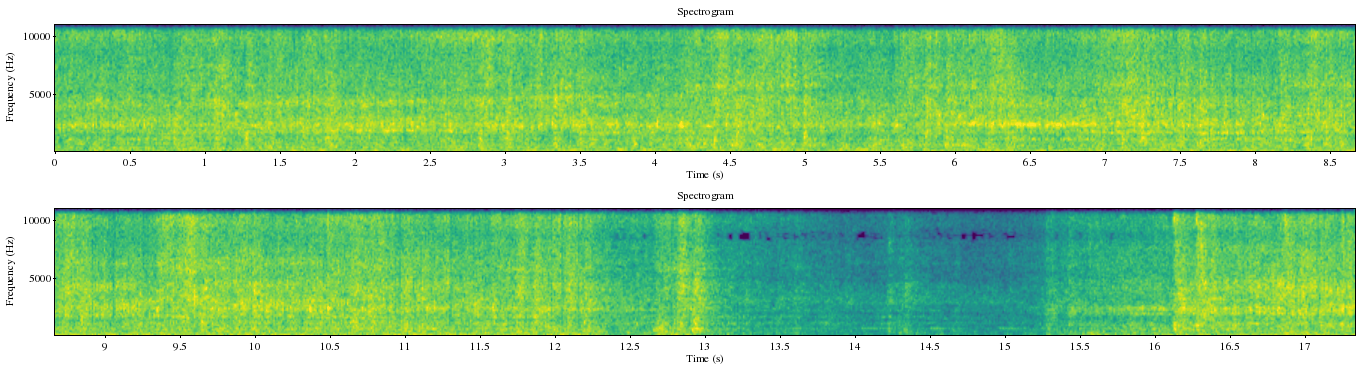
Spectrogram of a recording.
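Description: Tobu Tojo Line electric commuter trains running past at close range, wheels clattering over the rail joints with a loud, steady rumble. About two-thirds of the way through the first train clears and the sound briefly drops away. Then a second train runs in and the rumble and clatter return.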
